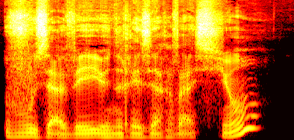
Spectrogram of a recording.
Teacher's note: You could say Vous avez une réservation? Raising your voice at the end, just using the statement form Vous avez une réservation?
